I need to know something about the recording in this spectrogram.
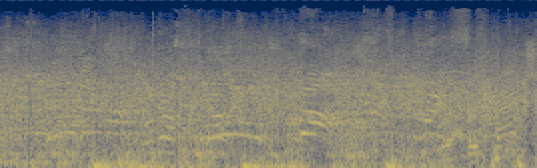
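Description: Basketball dribbled on a hardwood court under a steady arena crowd noise, with several short squeaks from players' sneakers.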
